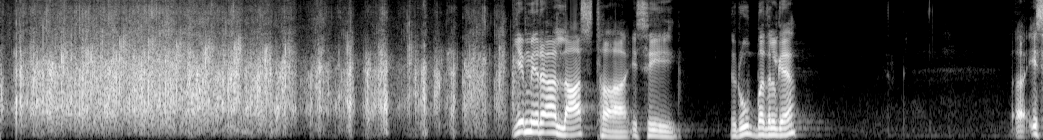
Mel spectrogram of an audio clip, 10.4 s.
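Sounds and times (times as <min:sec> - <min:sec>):
auditorium audience applauding the institute: 0:00.0 - 0:05.5
speech: 0:05.1 - 0:08.0, 0:10.1 - 0:10.4.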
